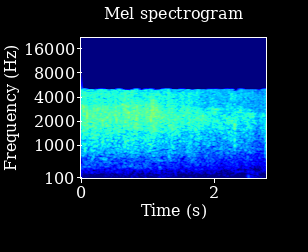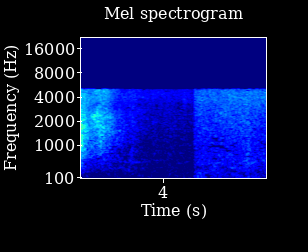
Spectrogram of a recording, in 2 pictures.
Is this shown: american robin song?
no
